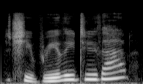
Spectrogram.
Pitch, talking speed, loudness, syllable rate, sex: 205 Hz, 210 wpm, -13 LUFS, 4.7 syllables/s, female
